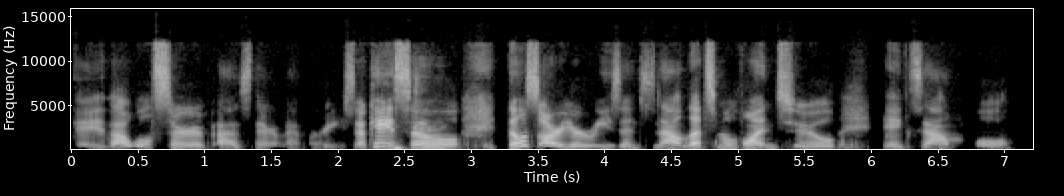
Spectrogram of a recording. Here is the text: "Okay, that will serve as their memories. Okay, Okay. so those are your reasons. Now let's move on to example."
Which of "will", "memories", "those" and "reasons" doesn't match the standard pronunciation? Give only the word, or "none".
none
